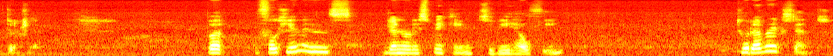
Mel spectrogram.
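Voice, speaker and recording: Kindly old grandma, played by a woman, for ASMR comfort roleplay: creaky, mellow, gently rambling and nurturing. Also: mid-range voice, slight background noise, rough recording. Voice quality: husky, creaky voice. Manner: gentle, rambling, halting, doting endearments.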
